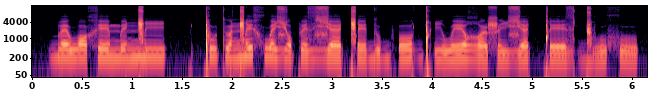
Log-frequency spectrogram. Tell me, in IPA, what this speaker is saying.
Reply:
bɛwɔxe meŋ͡ǁi | ǃutʷaŋ͡ǁex wɛʑɔpezʑɛ ǁedubʔo ǃʼiwe ʁʷɛʂiʑɛ ǃez ɡ͡ǁu xu

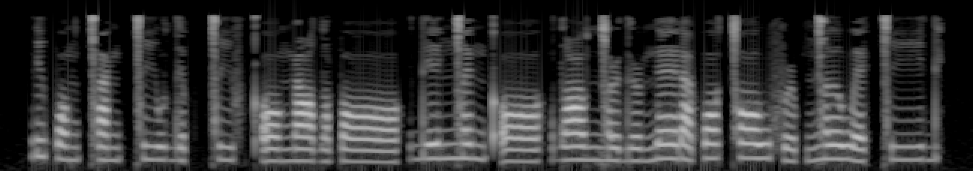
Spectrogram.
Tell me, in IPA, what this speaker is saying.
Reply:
ɾi˦pɔː˨ŋǀa˨ŋǀiː˨w dɛ˨p ǀiː˨fkʼɔː˨ŋa˨wdˤɪ˨ pɔː˨ | deː˦ŋ͡ǀɛ˦˨ŋkʼɔː˨ | dˤiː˨wŋ͡ǀə˞˨d ə˞˨ŋɛː˦ɾa˨ pɔ˦ǀɔː˦wfə˞˨p ŋ͡ǀəː˦ wɛ˨˦ǀiː˦d

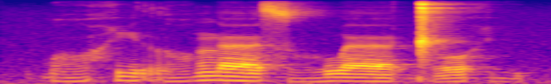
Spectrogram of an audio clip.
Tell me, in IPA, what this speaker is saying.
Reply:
ɓɔ̤ hirɔ̤ŋɜː so̤wɜː ɡ͡ǁohi̤

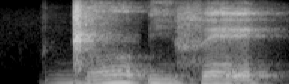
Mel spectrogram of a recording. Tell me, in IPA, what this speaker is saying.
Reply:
ɡ͡ǁo̤ʔi̤fe

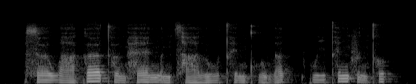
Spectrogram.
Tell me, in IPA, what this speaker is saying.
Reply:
sœː˧waː˨ kœː˥t̪ʰɵ˨nhɛː˧ ŋɵ˨nt͡sʰaː˨ luː˨˥t̪ʰɪ˨˥ŋkʷʰɐ˨˩wlɐ˥t̚ | kʷiː˨˧ t̪ʰɪ˥ŋfɪ˨ŋt̪ʰʊ˥k̚

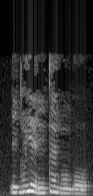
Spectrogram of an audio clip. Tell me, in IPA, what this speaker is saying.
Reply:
ɾi˨dũ˨˦ je˦˨ɾĩ˨ tɛ̃˧ɡɔ̃˨ɡo˨

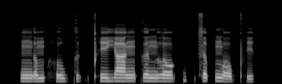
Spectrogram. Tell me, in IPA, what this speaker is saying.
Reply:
ŋɐ˨˥mho˨wkɐ˨k̚ pʰe˧jaː˧ŋkɐ˧nlɔː˨˥k̚ ʊ˨˥k̚sɐ˥p̚n̪ɔː˨˩ pʰɪ˧k̚

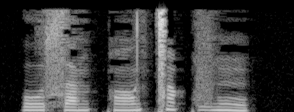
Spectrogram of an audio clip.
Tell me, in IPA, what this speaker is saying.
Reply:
osaŋqɔ̃ ǀẽqvũ

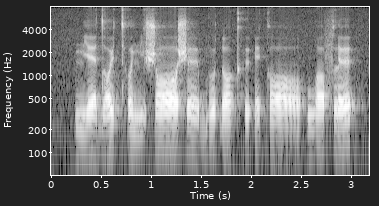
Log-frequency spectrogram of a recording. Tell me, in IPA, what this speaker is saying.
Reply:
mʲɛːdɔy̯ tʰomʲuʃɔː ʃɘːbu ɗɔkʰɨʔ ekɔː | wɔflɘ

